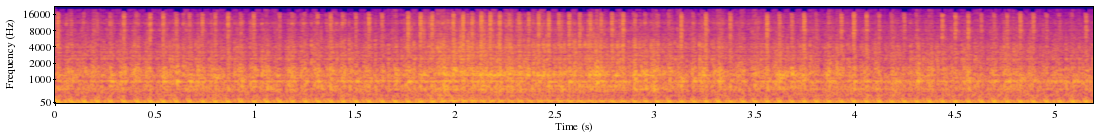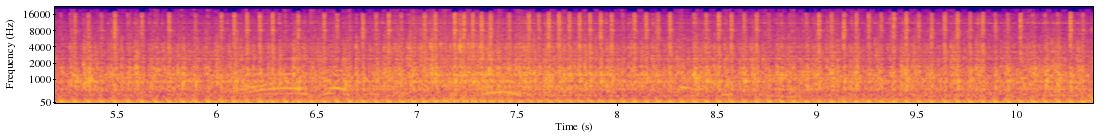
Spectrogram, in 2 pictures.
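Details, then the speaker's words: Honda Biz 125 (stated as 2013 and 2015), idling with an oil leak seen on top: dull rhythmic knock about four times a second under the exhaust beat; excessive connecting rod play found, rod must be replaced. "Olha a folga da biela por isso que tá com aquele barulho Então a gente vai ter que trocar essa biela"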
